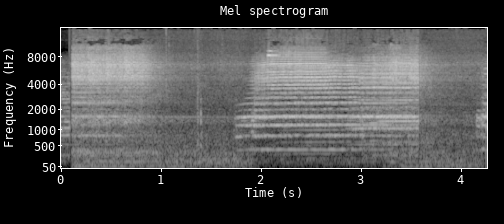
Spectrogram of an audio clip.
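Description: Brass band music, the band sounding long held chords: one at the start, a quieter stretch, then another from about the middle that breaks off shortly before the end.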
